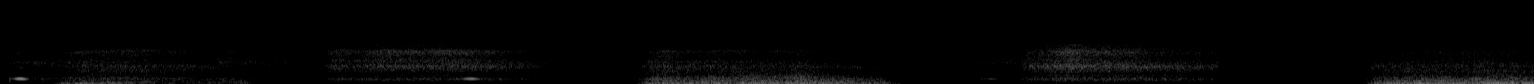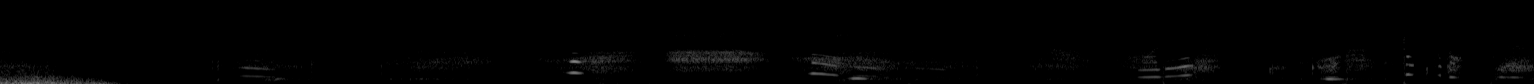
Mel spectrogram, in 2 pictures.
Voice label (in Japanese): 両耳舐め手コキ SEなし; 美月と芽衣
